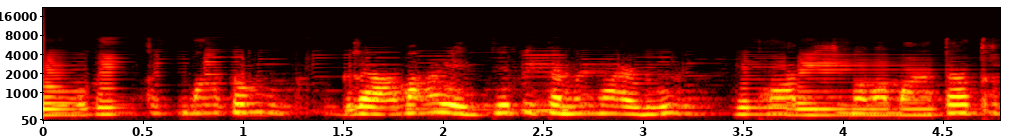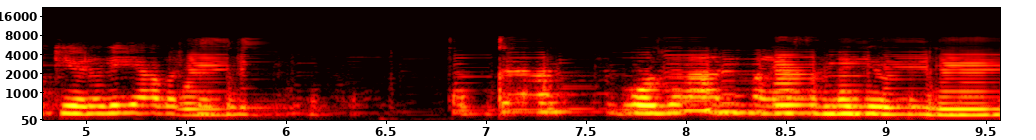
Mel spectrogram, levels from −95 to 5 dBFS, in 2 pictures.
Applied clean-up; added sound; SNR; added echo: neural mask model DeepFilterNet 3.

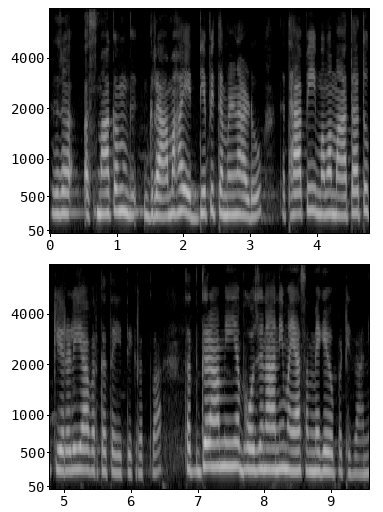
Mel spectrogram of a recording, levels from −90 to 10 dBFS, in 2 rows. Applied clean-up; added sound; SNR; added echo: none; none; none; none.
